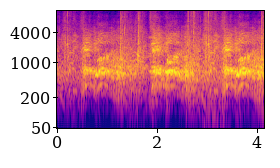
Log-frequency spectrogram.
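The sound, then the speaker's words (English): A large protest crowd in Hong Kong shouts together in loud, rhythmic surges, voices rising in a chant roughly every second and a half over a constant roar of many people, protesting on a weekend against mainland China's efforts to roll back its freedoms. “The people of Hong Kong have taken to the streets again this weekend to protest mainland China's efforts to roll back its freedoms.”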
